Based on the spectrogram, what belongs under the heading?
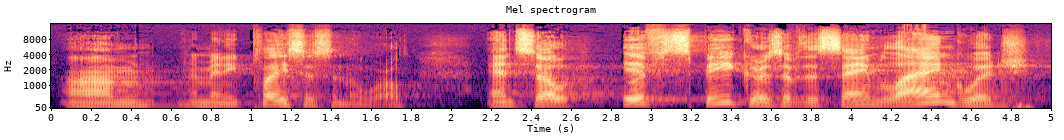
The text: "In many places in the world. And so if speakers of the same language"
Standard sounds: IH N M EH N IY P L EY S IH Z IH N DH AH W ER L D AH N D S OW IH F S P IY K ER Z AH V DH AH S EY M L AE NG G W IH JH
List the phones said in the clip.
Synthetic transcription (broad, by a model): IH N M EH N IY P L EY S IH Z IH N DH AH W ER L D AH N S OW IH F S P IY K ER Z AH V DH AH S EY M L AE NG G W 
